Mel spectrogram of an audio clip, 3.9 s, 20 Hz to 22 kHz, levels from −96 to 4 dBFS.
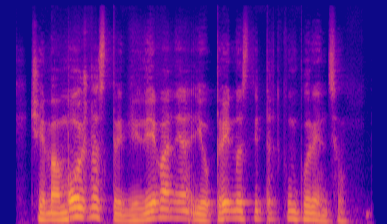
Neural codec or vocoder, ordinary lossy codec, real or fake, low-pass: codec, 44.1 kHz, 2.6 kbps, DAC; none; fake; 19.8 kHz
